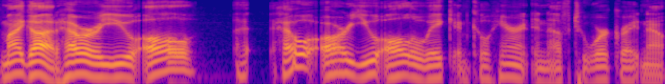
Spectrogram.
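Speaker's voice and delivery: ordinary talk, nothing marked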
